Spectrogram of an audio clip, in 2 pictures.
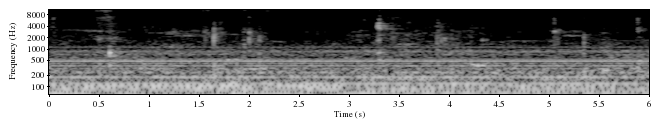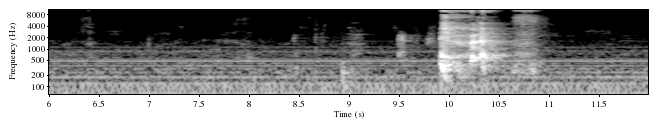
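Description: Noodles being slurped and eaten from paper cups with forks, small wet slurps and clicks over a faint steady hum. About ten seconds in comes one loud, sudden breathy outburst.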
